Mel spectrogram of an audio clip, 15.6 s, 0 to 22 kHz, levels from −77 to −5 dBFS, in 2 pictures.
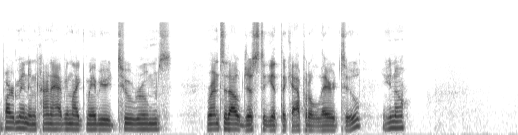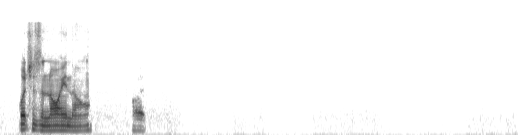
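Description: No audible technical faults occur anywhere in this recording.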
